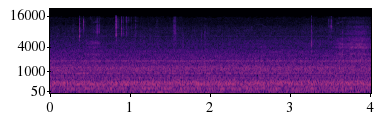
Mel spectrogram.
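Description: Steady low room hum with a few faint, light ticks and rustles as hands pull thin servo wires loose and sort them among the electronics.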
